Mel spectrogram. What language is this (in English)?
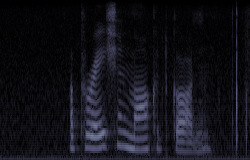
English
